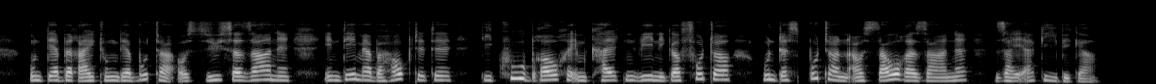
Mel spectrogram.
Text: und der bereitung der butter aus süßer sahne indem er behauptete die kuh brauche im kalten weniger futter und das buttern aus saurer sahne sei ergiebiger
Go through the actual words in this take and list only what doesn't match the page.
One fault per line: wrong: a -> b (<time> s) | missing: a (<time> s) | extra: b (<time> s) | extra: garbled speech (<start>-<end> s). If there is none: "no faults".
no faults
